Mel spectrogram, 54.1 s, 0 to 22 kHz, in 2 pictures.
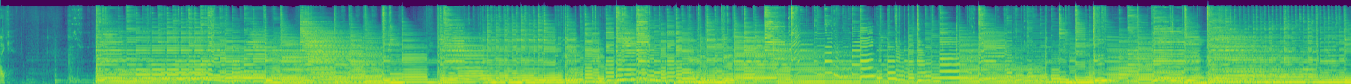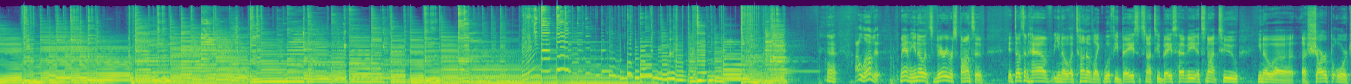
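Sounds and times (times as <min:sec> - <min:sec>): fingerpicked acoustic guitar: 0:00.5 - 0:44.2.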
